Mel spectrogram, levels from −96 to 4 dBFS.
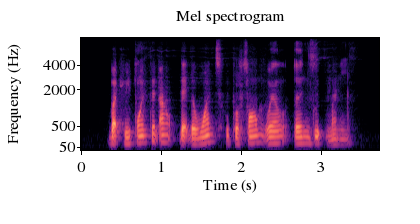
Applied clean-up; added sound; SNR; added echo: neural mask model DeepFilterNet 3.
